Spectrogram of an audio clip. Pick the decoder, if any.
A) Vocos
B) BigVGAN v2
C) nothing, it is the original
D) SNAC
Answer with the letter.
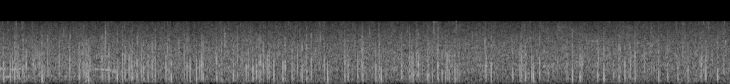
C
